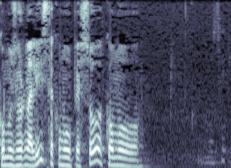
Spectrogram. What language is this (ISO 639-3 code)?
por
